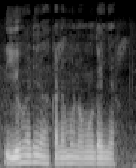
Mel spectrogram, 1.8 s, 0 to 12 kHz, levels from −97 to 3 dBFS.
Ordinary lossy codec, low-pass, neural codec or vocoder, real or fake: MP3, 48 kbps; 10.8 kHz; none; real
